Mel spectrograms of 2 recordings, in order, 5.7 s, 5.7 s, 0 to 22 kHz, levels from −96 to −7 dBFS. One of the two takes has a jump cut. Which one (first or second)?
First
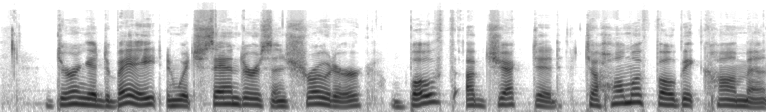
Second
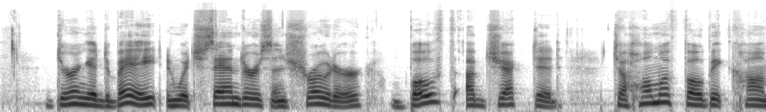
first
